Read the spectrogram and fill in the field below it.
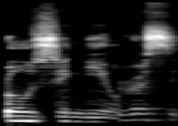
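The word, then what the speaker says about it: Rosenior: I've read somewhere that he does not like to be pronounced Rosenio. I think it's Rosinio.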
